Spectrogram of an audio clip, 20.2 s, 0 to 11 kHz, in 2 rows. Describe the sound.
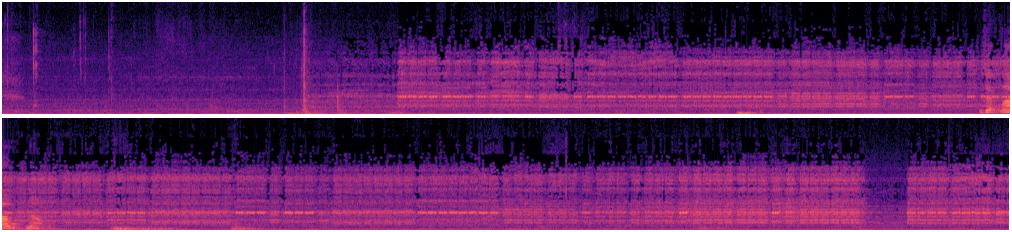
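An IBM 1401 line printer from the late 1960s chatters continuously, its rapid mechanical hammering forming sustained pitched tones that trace out a simple melody; a brief voice speaks once near the middle.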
